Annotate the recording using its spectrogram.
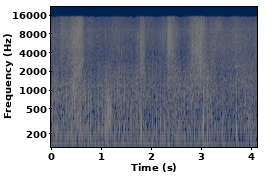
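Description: Footsteps crunching through snow, coming irregularly about every half second.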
